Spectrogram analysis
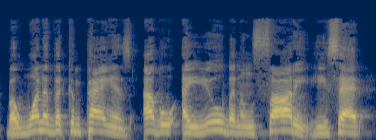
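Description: A man delivers a religious lecture, his voice sitting fairly high for a man. He speaks emphatically and stacks repeated words for stress. He weaves Arabic phrases into his English. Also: normal speed, creaky. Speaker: Islamic preacher.

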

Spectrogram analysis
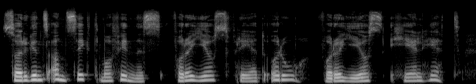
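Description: Low, mellow-voiced Norwegian woman reading. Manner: calm, measured, even reading. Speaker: reader of an audio parish magazine. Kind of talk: scripted reading of a devotional article.

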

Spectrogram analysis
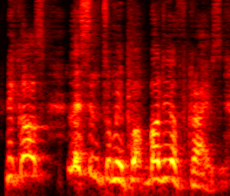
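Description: Pastor guy preaching his testimony, pretty high voice, says things twice or three times. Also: big pitch swings, a little fast. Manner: preaching with testimony, repeating phrases for emphasis. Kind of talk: sermon.

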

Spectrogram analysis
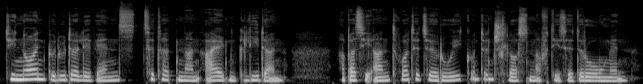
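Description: A woman storyteller reading a fairy tale aloud in calm, even narration. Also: fairly low pitch, moderate pace, gravelly, breathy edge, no echo, clean studio sound.

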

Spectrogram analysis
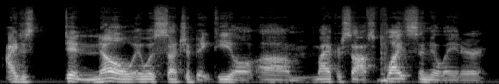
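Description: A man's voice: mid-range voice, steady tone, measured pace, fairly bright tone. A man co-hosting a casual gaming podcast, talking through game trailers with loose, swearing chatter and lots of fillers. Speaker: podcast co-host. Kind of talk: casual gaming news chat.

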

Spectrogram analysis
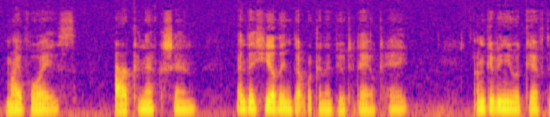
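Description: A woman hosting guided breathing in a soothing, intimate coaching manner, her soft voice often dropping toward a breathy near-whisper. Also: sits low. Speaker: host of a wellness show. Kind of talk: guided breathing and relaxation talk.

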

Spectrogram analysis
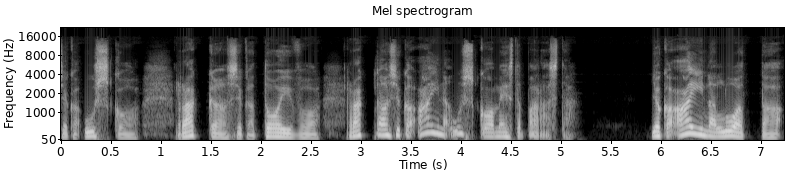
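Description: A man giving a casual, conversational devotional talk, slangy and animated, acting out little asides as he retells stories. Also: medium pitch, no echo, studio quality. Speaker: preacher.

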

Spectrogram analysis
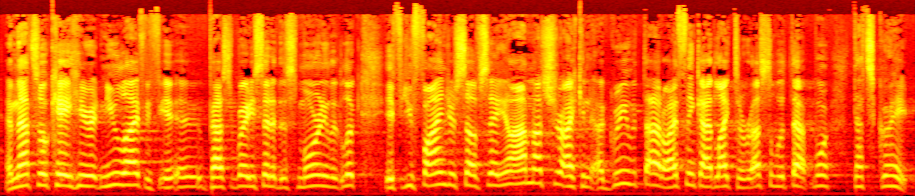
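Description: A Malaysian man preaches as a pastor in a large indoor church hall, his voice high-pitched and a little fast with hardly any pauses. His teaching style is conversational and informal, often slipping into quoted asides. The recording carries the hall's reverberant sound.

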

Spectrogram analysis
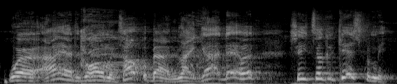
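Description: A man's voice: high voice, quick pace, a loud crowd. A man, chatting casually in a group talk and telling a story animatedly while acting out what people said. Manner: animated storyteller, acts out quotes. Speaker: podcast co-host.

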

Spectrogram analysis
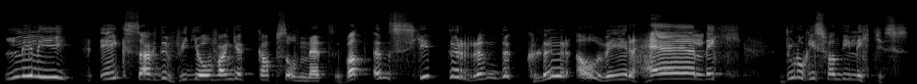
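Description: A man voicing a flamboyant elderly female diva with a shrill, pointed German accent. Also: big pitch swings, takes it slowly, bright, forceful tone, heavily acted. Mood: gushing.

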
